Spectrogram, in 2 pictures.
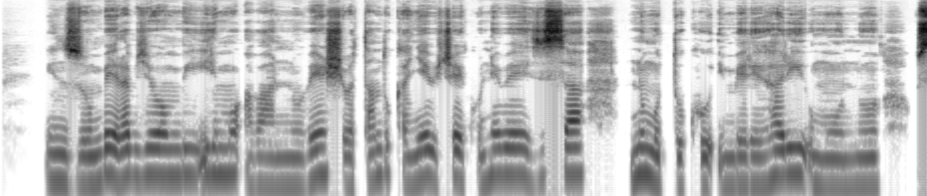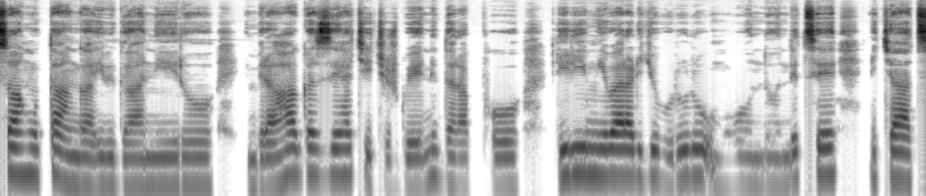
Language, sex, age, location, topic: Kinyarwanda, female, 18-24, Kigali, education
